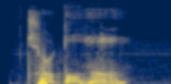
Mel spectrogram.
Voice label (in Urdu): "chotee he", Urdu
